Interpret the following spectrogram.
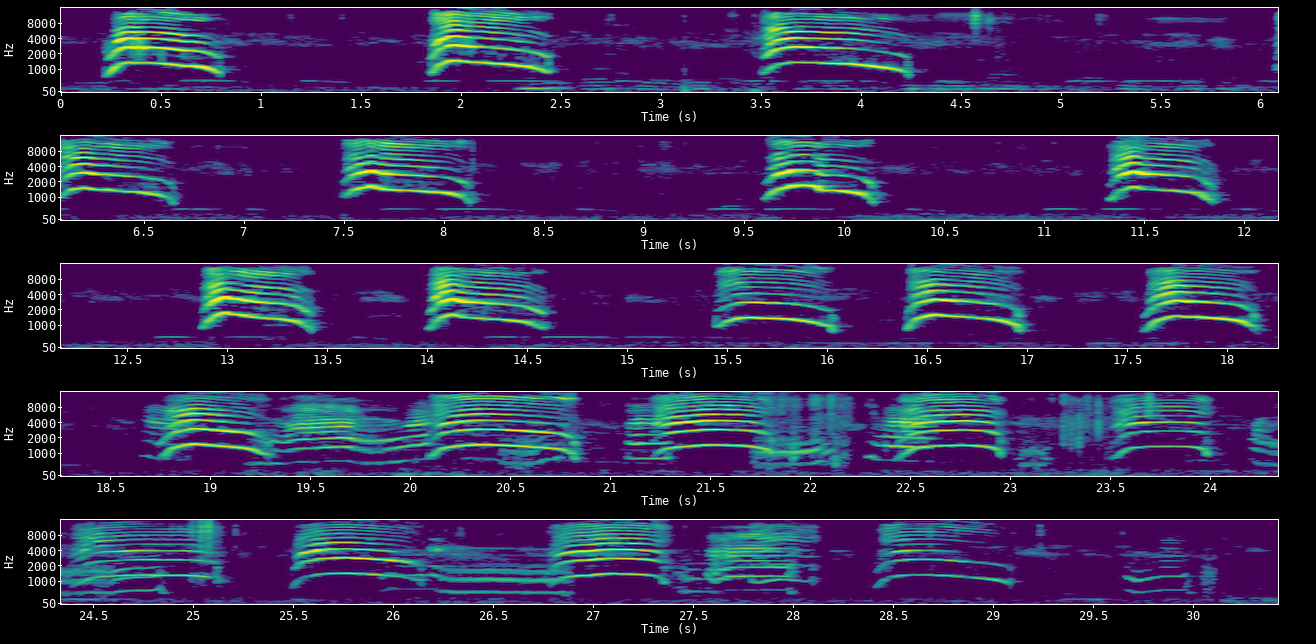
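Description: A very young kitten meowing over and over, calling for its mother: thin, high-pitched cries, each rising and then falling in pitch. About every second and a half at first, the calls come faster and run into one another in the second half.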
